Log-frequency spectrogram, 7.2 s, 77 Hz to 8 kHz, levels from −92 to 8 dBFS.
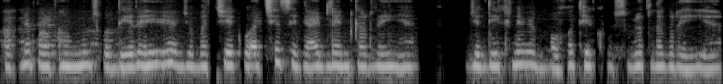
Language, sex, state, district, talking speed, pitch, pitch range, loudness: Maithili, female, Bihar, Muzaffarpur, 205 wpm, 205 Hz, 200-215 Hz, -32 LUFS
